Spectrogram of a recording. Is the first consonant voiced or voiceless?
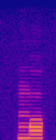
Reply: voiced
